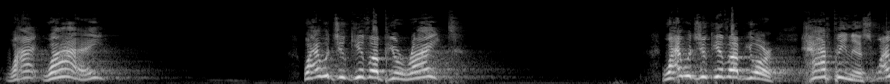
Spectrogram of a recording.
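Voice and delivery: incredulous outsider quizzing a believer, building to loud disbelief; mock incredulous questioning. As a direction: play the baffled critic, pressing harder each time. Mocking critics' bewildered questions.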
